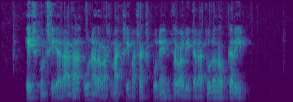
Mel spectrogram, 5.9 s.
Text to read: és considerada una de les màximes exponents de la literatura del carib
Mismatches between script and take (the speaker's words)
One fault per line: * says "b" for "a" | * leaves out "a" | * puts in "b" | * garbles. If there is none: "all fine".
all fine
